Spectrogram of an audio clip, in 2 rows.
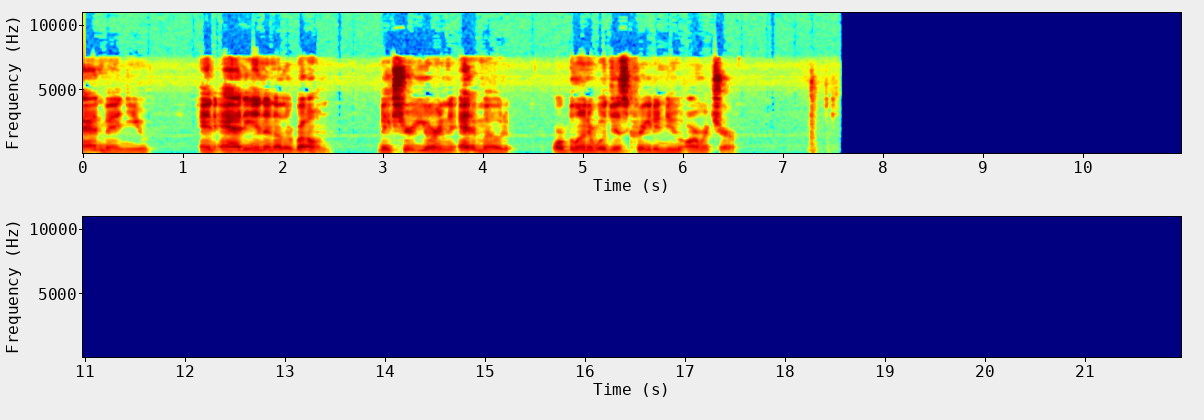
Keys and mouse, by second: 0.4 shift+c, 0.9 click, 3.3-3.8 drag, 4.9 click, 7.2 right click, 7.6 Delete, 9.1-10.2 right drag, 11.1-13.5 middle drag, 13.5-14.1 right drag, 13.6 g, 14.1 right click, 15.1 r, 18.5 s, 20.1 g.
